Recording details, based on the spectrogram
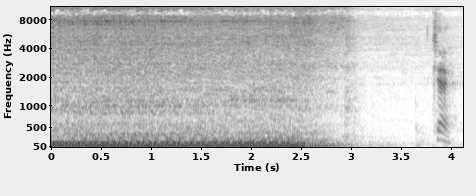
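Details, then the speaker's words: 1970 Chevelle after a big-block swap, restarted to check the torque converter: deep, even rumble with a steady lope and no knock standing out, running well. Lifters are suspected of knocking and the intake may be pulled to inspect them. "Fire it up one more time just to make sure we don't have any [ __ ] from the torque converter. [Music] Runs beautiful."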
